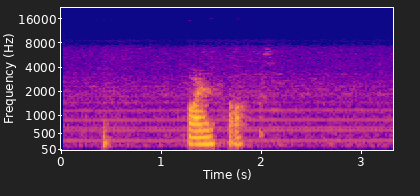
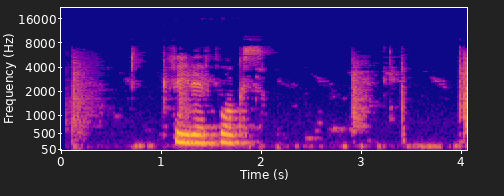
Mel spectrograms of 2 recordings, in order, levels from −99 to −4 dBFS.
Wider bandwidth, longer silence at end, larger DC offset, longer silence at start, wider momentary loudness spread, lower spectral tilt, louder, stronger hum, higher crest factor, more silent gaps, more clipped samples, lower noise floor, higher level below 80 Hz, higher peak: about the same, 7.2 kHz vs 7.6 kHz; first, 1.3 s vs 0 s; neither; first, 0.4 s vs 0.1 s; second, 22 LU vs 26 LU; first, -8.5 dB/octave vs -5.5 dB/octave; first, -19 LUFS vs -22 LUFS; neither; about the same, 22 dB vs 20 dB; neither; neither; second, -48 dBFS vs -56 dBFS; first, -66 dBFS vs -72 dBFS; first, -2 dBFS vs -8 dBFS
